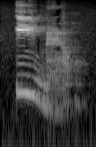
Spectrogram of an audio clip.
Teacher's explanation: e is our strong syllable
